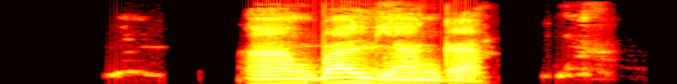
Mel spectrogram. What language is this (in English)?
Mokpwe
